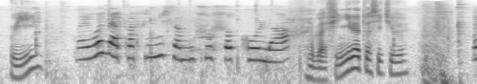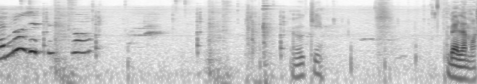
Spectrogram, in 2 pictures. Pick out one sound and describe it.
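A wooden door clicks open and shut.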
